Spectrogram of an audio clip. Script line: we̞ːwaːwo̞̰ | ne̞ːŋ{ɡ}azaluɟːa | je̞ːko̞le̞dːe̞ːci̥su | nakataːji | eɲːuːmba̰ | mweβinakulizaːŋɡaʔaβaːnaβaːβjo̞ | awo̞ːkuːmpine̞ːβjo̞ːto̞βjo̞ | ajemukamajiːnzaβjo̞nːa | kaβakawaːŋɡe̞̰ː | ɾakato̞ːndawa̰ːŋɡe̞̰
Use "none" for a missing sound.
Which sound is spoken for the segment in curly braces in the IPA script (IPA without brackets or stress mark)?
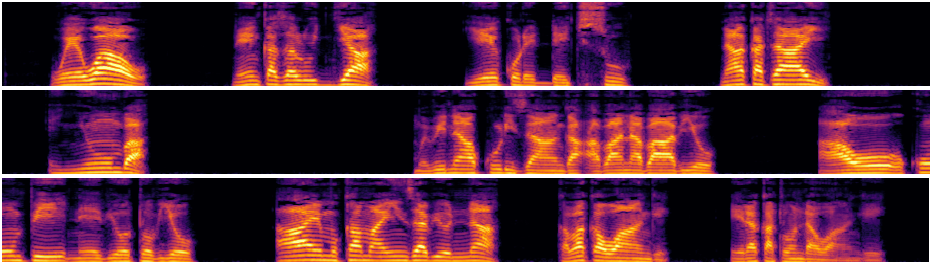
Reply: k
